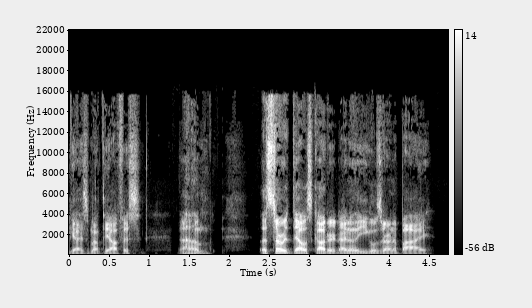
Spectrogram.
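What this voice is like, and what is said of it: Voice affected by a cold. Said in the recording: “Apologize for the voice. I'm fighting off a cold”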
